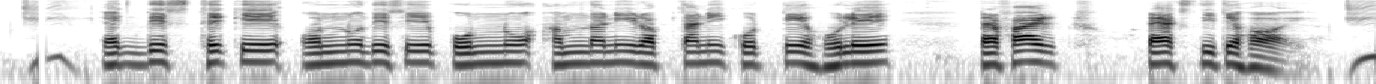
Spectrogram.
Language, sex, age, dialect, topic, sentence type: Bengali, male, 46-50, Standard Colloquial, banking, statement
